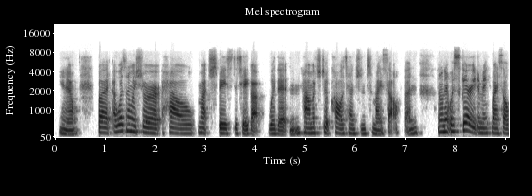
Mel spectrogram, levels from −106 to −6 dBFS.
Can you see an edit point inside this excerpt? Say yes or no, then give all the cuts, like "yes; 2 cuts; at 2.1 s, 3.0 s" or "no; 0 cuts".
no; 0 cuts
